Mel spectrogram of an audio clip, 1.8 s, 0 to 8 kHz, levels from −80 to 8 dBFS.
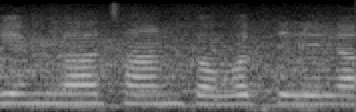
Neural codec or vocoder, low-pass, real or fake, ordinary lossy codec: codec, 16 kHz, 6 kbps, DAC; 7.2 kHz; fake; none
